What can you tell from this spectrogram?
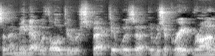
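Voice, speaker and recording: A man at medium pitch talks at a fairly quick pace in an unremarkable speaking voice. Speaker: business broker for accounting firms. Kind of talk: podcast interview.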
